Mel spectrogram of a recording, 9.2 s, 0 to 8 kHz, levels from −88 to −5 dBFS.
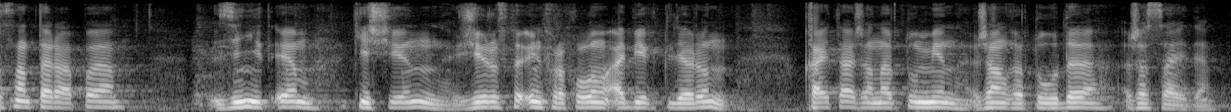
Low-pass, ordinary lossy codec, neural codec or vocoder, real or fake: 7.2 kHz; none; none; real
